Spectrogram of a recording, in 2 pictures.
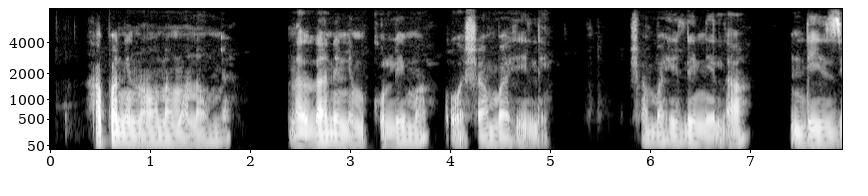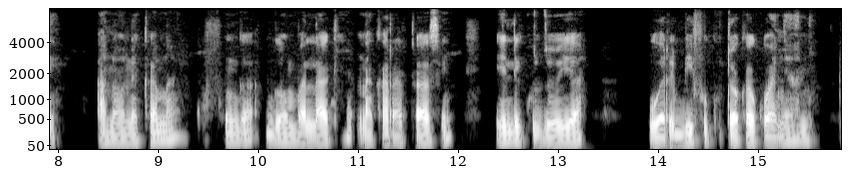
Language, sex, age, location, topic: Swahili, male, 18-24, Nakuru, agriculture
